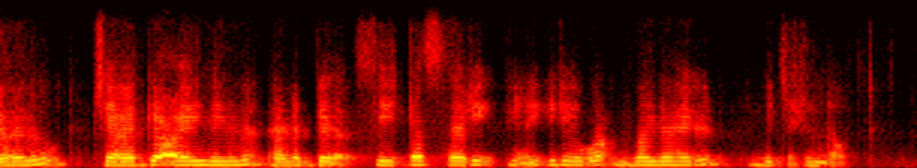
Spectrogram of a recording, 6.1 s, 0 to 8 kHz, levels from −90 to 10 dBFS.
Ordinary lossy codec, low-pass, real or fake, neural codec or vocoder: Opus, 24 kbps; 7.2 kHz; fake; codec, 16 kHz, 0.5 kbps, FreqCodec, smaller model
